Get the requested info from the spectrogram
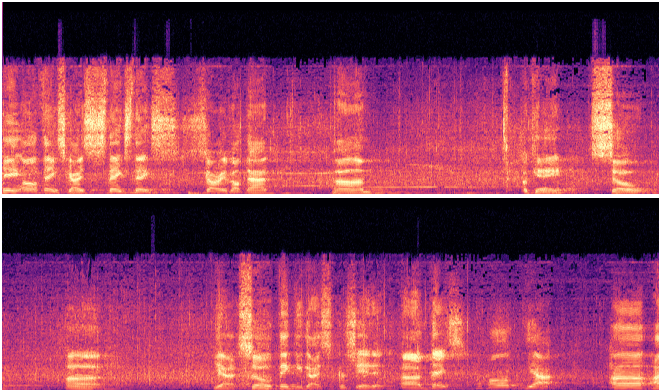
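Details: Male stand-up comedian who stutters, thanking the audience at the end of a live show; he says he stumbled through this last part; stuttering.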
